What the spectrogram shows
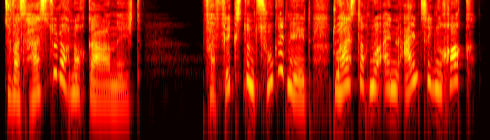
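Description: A woman voicing a cheerful, teasing young female vampire in an audiobook, with a raised, bubbly voice and a breathy tone. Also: mid-range voice, sing-song, fairly quick, darkish tone, no room sound, clean studio sound. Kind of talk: audiobook character voice.

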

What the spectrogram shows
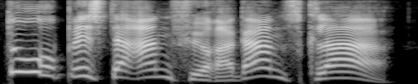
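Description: A bossy old gnome grandmother snaps and scolds in a high, sharp voice, as a male audiobook narrator puts her on. The sound is dry and close. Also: wildly swooping pitch, a little slow, no room sound, full character voice. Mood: scolding.

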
